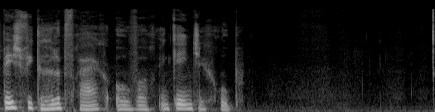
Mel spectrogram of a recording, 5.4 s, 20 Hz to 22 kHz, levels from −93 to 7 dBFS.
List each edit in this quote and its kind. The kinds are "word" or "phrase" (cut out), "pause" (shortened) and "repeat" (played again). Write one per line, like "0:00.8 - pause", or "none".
0:01.9 - word
0:02.5 - word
